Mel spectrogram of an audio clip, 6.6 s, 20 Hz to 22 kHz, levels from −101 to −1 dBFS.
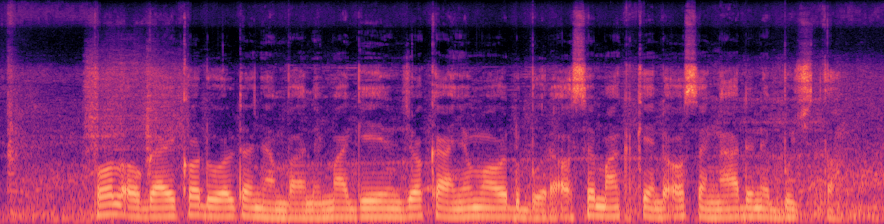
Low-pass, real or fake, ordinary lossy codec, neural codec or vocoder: none; real; none; none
